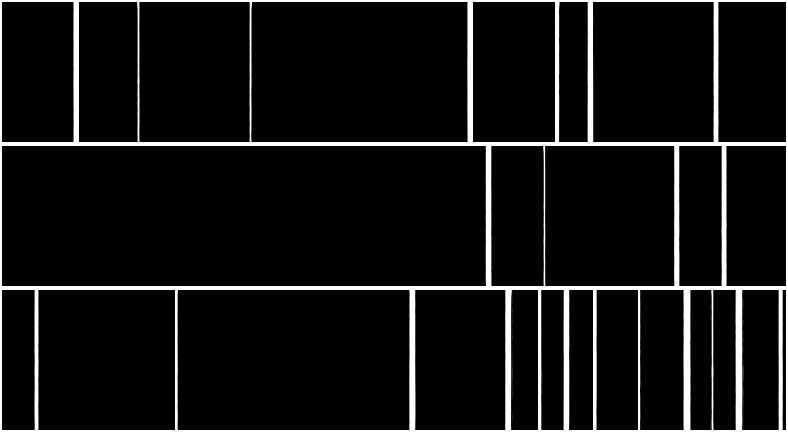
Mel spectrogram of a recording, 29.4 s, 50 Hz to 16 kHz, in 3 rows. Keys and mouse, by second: 0.0 click, 0.7 click, 1.4 click, 2.7 click, 5.6 click, 6.6 click, 8.7 click, 10.9 click, 13.6 ctrl+x, 15.3 click, 16.4 click, 18.1 right click, 18.7 click, 19.8 click, 21.3 click, 24.5 click, 25.7 shift+click, 26.3 shift+click, 27.9 shift+click, 28.2 shift+click.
